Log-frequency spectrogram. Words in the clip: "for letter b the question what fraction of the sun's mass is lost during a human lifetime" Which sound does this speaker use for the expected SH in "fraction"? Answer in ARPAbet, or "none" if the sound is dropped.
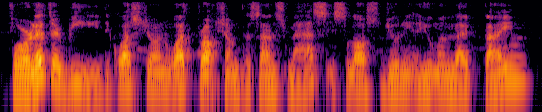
S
